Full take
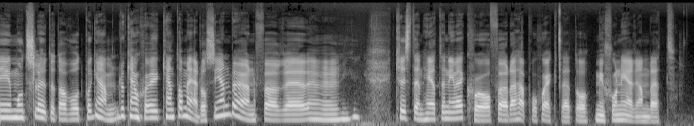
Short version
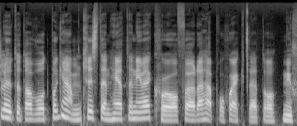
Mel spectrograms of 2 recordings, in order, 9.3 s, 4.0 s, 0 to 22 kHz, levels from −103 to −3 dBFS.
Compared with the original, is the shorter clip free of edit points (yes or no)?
no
